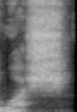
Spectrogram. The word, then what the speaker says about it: wash: Ó, o anterior que eu falei foi wash, ok? Xaxaxixaxu, wash.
